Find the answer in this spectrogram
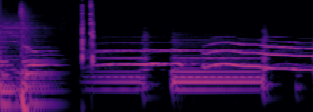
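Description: Background music changing tracks. The first song fades out in the first half second, a short click follows, and a new song starts with plucked guitar chords and a gliding, slide-like melody line.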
